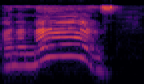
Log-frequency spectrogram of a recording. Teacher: Qual é a sílaba tônica? A sílaba tônica é o nas.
